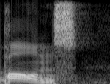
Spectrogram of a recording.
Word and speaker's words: Psalms: Somebody who pronounces that big book in the middle, the Book of Psalms. And you get the wonderful opportunity to teach them that the P is silent.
